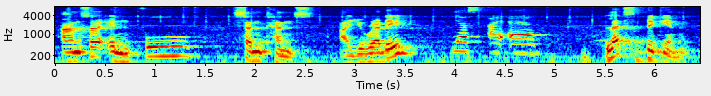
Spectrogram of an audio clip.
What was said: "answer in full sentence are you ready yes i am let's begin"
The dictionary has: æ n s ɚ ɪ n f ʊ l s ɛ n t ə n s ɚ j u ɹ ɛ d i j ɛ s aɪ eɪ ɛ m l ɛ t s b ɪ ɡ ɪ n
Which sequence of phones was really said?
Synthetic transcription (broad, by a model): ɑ n s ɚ ɪ n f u s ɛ n t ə n s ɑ j u ɹ ɛ d i j ɛ s aɪ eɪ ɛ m l ɛ t s b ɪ ɡ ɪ n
